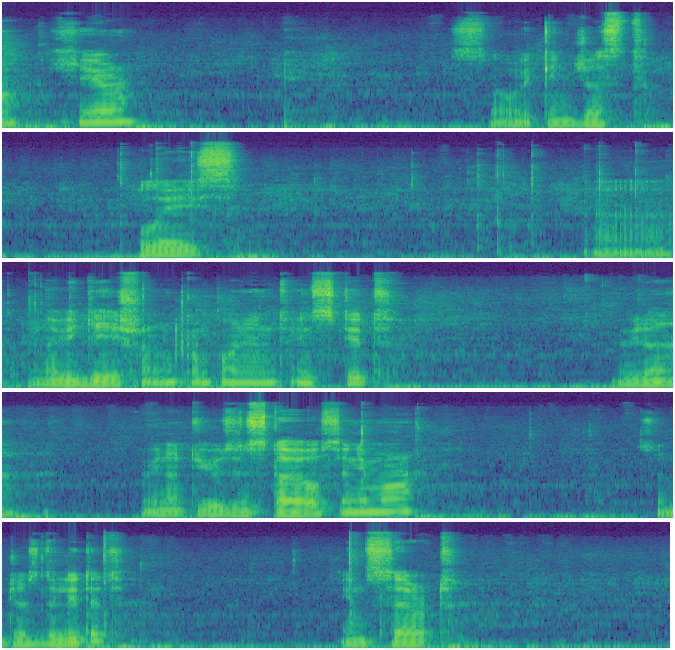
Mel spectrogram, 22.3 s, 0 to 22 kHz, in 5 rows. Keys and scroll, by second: 5.7 shift+,, 6.8-10.8 typing, 13.0 Left, 16.0 shift+BackSpace, 18.5 alt+Return, 20.2 Return.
